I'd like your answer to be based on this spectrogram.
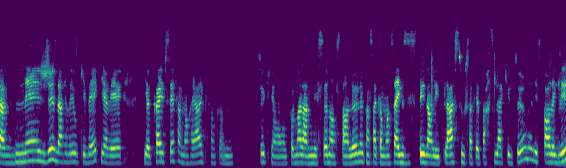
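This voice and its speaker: A woman has an unremarkable speaking voice with fairly even intonation. She talks at a moderate pace. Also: medium pitch for a woman, big swings in loudness. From Quebec, Côte-Nord (Havre-Saint-Pierre). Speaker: entrepreneur, paddleboard business owner. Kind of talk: casual interview.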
